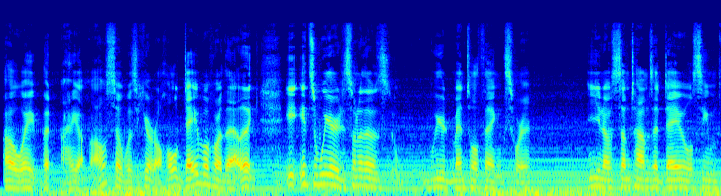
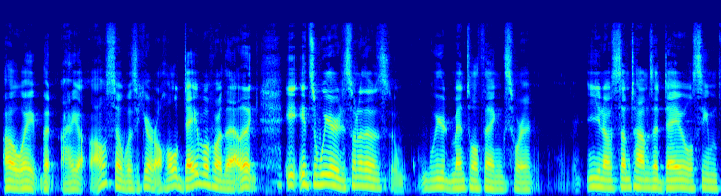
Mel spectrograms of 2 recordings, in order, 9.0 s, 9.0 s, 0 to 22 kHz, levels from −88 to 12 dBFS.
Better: second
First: low rumble; noticeable; throughout; 15 dB below the speech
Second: none

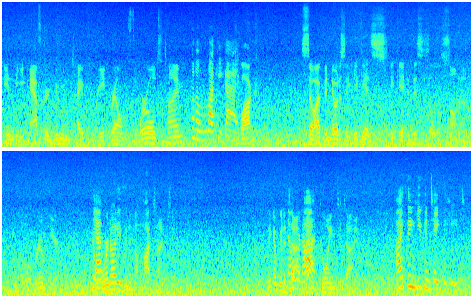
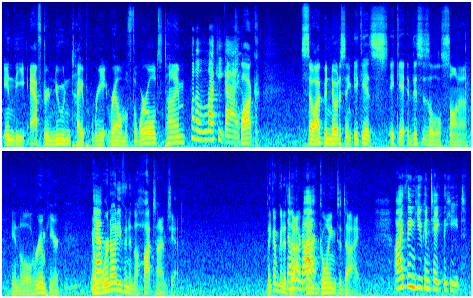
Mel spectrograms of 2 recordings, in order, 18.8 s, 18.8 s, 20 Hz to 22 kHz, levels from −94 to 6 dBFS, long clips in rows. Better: second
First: hiss; loud; throughout; 4 dB below the speech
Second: hiss; faint; throughout; 25 dB below the speech

